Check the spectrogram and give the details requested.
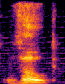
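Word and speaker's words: Vozhd: pronunciation for this one it's not what you think it is it's vode vode oh okay yes good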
